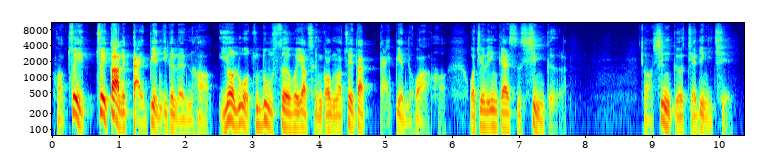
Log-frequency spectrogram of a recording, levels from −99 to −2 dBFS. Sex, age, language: male, 50-69, Chinese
